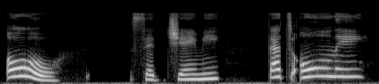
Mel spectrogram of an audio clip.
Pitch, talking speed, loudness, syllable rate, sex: 295 Hz, 80 wpm, -16 LUFS, 3.0 syllables/s, female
